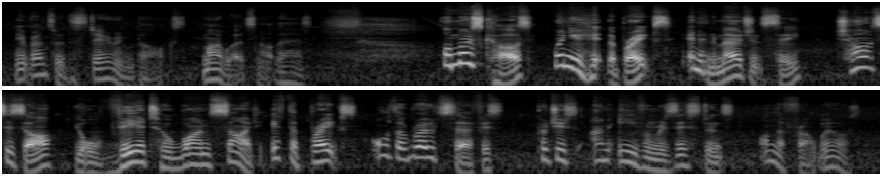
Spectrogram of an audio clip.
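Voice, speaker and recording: A man's voice: fairly high pitch, a little mellow, a little hiss or hum. Wry man reading a brochure. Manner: wry, mock-indignant asides. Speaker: host reading a car brochure. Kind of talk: reading aloud with asides.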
